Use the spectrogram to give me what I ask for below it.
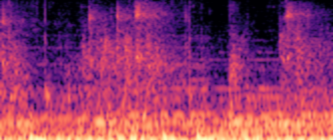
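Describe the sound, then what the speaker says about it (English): The Pet Bombling in World of Warcraft patters along with fast, light mechanical clicks like keyboard typing, a steady clickety-clack over game background sound. "The clickety-clackety of his little feet."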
